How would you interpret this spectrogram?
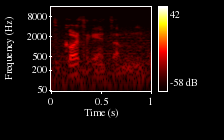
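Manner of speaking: sudden deep voice break; voice cracking. Real, not acted. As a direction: voice drops and cracks mid-line. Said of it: "Why did my voice break like that?".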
